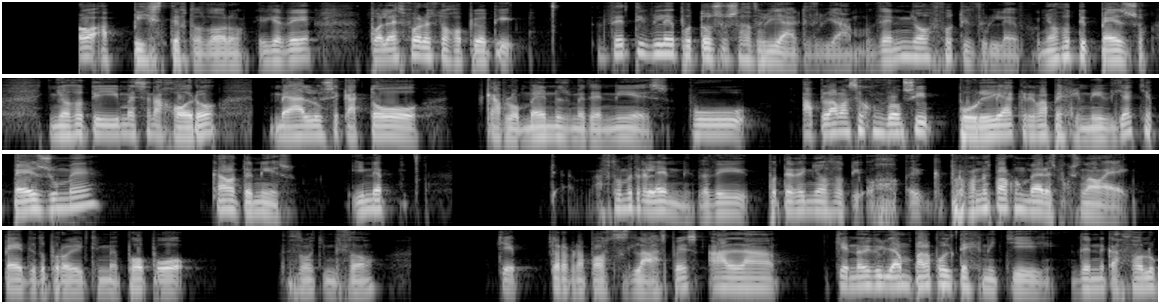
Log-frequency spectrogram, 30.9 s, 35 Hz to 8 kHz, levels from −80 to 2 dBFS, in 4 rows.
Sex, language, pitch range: male, Greek, 95-120 Hz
